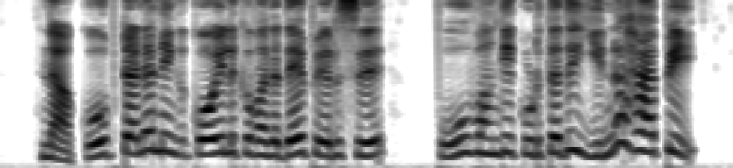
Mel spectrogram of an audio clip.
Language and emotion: Tamil, happy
